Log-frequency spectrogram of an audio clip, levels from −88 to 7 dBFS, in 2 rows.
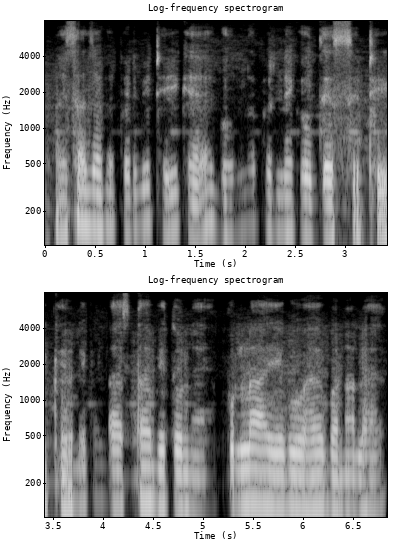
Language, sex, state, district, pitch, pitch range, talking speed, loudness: Hindi, male, Bihar, Araria, 125 Hz, 115-130 Hz, 200 wpm, -16 LUFS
